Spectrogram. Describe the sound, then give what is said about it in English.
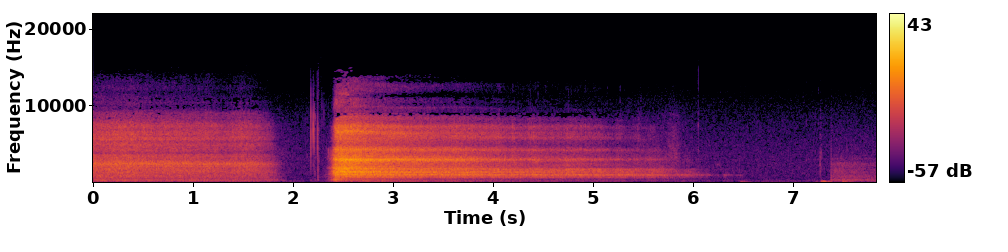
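A cleansing breath during a guided meditation, drawn in through both nostrils and released through the mouth: a soft, steady inhale, a brief pause with a faint click, then a louder, long breathy exhale that gradually fades to quiet. “And now do a cleansing inhale through both nostrils and release completely through the mouth.”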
